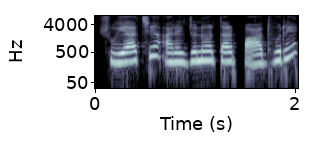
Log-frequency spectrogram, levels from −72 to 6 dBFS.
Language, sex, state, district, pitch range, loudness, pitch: Bengali, female, West Bengal, Jhargram, 235-270 Hz, -15 LUFS, 255 Hz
